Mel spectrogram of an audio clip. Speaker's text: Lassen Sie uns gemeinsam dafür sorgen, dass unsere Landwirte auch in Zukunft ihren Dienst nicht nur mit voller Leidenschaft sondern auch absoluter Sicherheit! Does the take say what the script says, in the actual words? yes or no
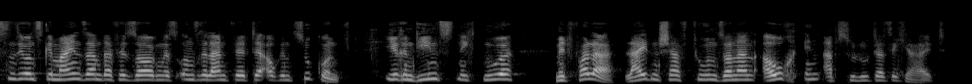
no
